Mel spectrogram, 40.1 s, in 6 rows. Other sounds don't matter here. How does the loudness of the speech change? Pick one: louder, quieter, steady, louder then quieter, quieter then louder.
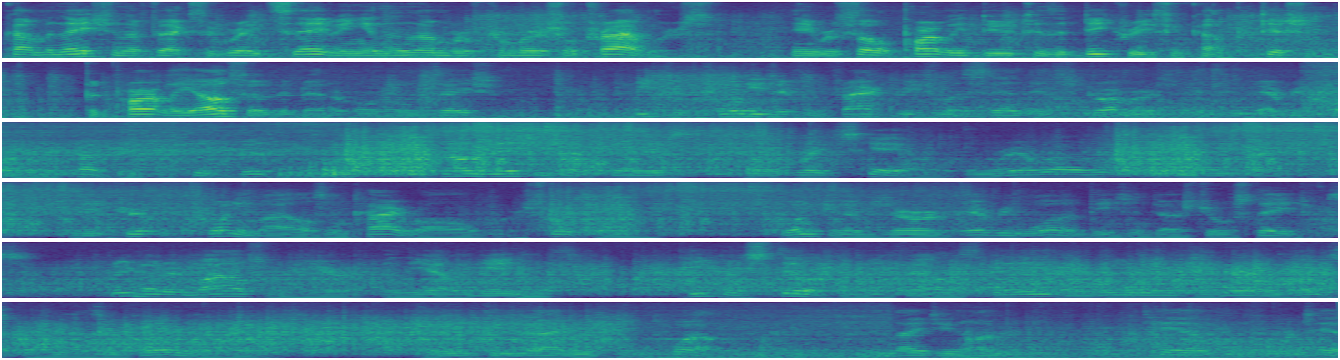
quieter.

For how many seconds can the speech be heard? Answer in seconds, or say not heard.
40 s.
